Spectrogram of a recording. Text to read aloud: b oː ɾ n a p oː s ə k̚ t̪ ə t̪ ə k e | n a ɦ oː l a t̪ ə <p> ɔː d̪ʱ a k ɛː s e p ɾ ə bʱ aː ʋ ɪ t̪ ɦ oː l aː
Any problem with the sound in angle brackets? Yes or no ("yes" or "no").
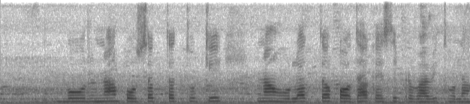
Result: no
